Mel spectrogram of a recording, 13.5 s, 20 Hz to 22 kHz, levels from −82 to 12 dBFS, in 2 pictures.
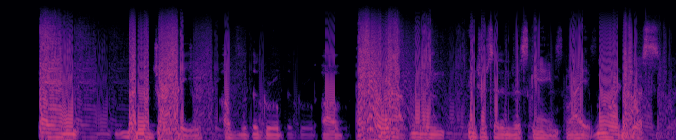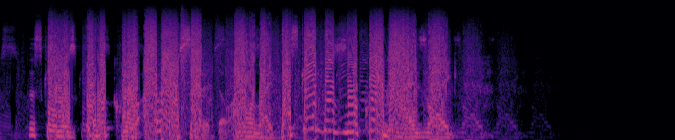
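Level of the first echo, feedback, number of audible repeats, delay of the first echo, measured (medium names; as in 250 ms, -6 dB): -15.5 dB, 30%, 2, 344 ms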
